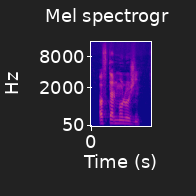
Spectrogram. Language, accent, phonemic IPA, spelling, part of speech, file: French, France, /ɔf.tal.mɔ.lɔ.ʒi/, ophtalmologie, noun, LL-Q150 (fra)-ophtalmologie.wav
- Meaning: ophthalmology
